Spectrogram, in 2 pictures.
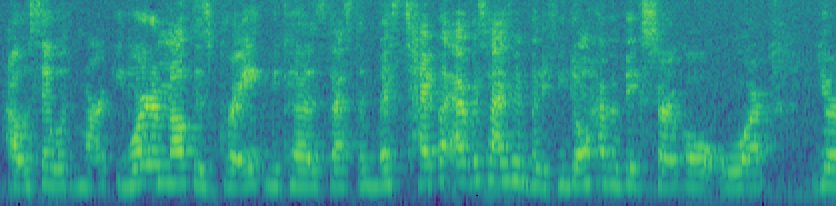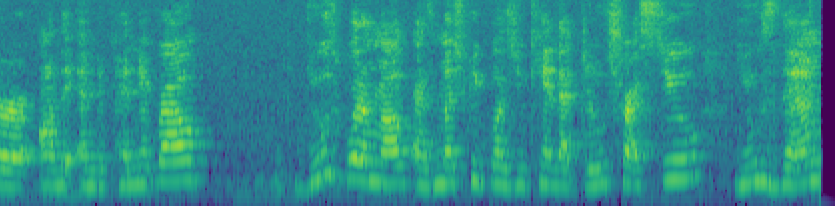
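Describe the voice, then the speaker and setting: A woman's voice: mid-range voice, normal speed, slight background noise. Earnest young woman, slightly distant mic. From United States. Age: 20s. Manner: earnest, reflective, repeats phrases for emphasis. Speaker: self-published author. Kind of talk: casual vlog talk.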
